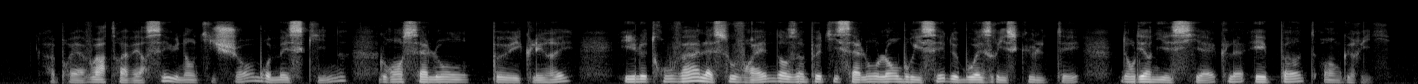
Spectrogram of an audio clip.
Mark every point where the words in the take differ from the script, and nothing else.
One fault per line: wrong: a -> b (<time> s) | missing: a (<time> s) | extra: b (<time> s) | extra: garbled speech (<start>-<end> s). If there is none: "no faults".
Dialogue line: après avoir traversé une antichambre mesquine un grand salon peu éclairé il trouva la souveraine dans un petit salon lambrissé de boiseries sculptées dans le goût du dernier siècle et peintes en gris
missing: un (3.5 s)
missing: le goût du (11.3 s)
